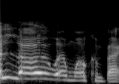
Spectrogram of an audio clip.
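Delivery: very high-pitched, loud, excited host voice. Showing how the videos get introduced: imitating own excited greeting. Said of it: "out of excitement".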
